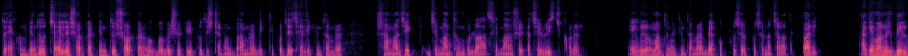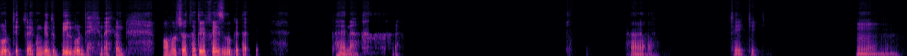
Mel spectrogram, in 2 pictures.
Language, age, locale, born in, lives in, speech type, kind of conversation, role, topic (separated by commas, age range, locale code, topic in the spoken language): Bengali, 30-34, bn-BD, Bangladesh, Bangladesh, conversation, unstructured, none, জলবায়ু পরিবর্তন সম্পর্কে সাধারণ মানুষের সচেতনতা কতটা?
